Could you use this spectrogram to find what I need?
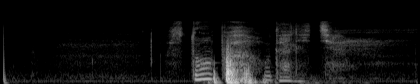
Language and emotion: Russian, sad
